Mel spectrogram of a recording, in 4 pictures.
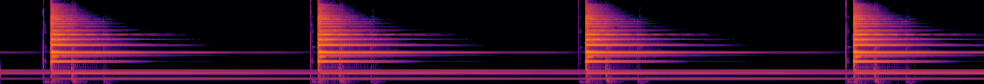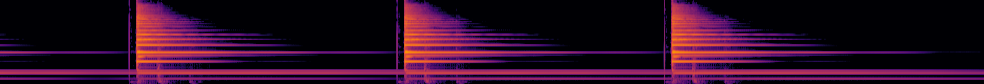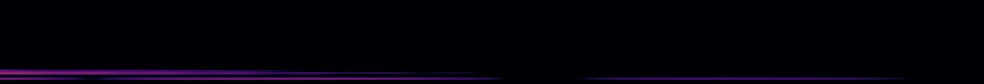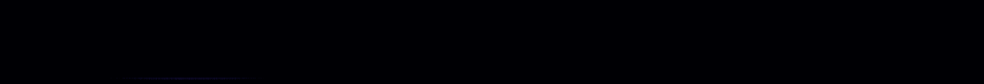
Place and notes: Le Bourg, Tourouvre au Perche, France - Bivilliers - Église St-Pierre
Bivilliers (Orne)
Église St-Pierre
Le Glas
